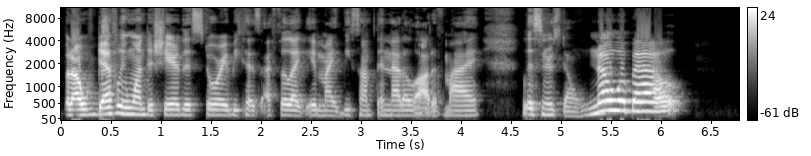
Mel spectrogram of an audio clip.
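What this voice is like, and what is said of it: Choked up, emotional voice. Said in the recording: “getting a little choked up here”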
